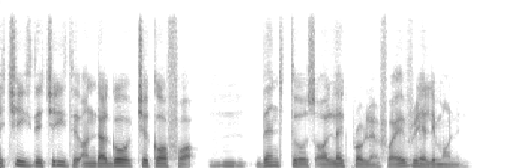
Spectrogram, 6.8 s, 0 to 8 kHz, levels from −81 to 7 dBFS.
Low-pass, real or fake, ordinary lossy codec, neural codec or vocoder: 7.2 kHz; fake; none; codec, 16 kHz, about 1 kbps, DyCAST, with the encoder's durations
